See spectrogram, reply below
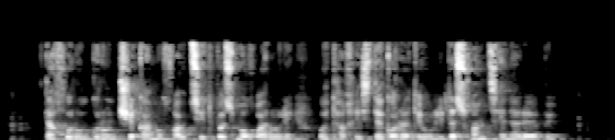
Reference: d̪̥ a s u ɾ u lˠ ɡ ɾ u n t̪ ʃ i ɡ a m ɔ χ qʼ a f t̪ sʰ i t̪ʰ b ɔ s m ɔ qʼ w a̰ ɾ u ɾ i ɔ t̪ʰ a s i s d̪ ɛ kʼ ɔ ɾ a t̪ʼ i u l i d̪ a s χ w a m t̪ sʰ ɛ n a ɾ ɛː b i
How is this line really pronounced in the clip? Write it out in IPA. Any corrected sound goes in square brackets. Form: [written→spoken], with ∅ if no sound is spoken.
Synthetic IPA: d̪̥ a [s→χ] u ɾ u lˠ ɡ ɾ u n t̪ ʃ i ɡ a m ɔ χ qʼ a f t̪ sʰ i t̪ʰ b ɔ s m ɔ qʼ w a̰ ɾ u [ɾ→l] i ɔ t̪ʰ a [s→χ] i s d̪ ɛ kʼ ɔ ɾ a t̪ʼ i u l i d̪ a s χ w a m t̪ sʰ ɛ n a ɾ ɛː b i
